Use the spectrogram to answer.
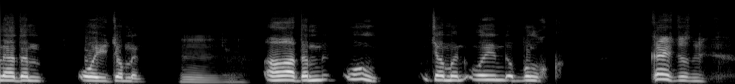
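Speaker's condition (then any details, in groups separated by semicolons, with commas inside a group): Cerebral palsy; 40 years with condition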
